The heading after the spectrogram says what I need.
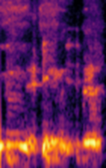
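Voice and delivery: sudden high giggle; high, amused laugh; high burst of laughter. Real, not acted. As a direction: break into a squeaky laugh. Laughing at [name]'s voice.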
